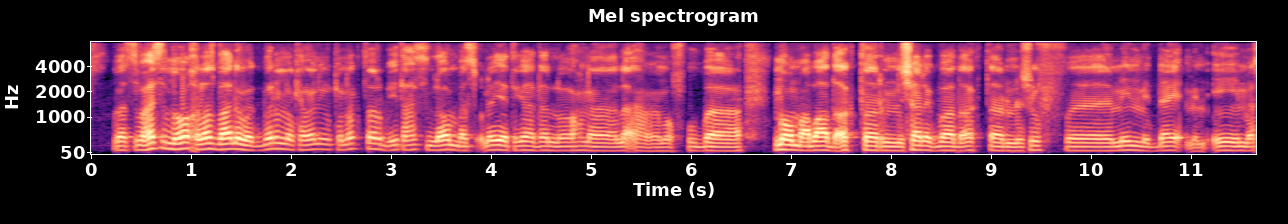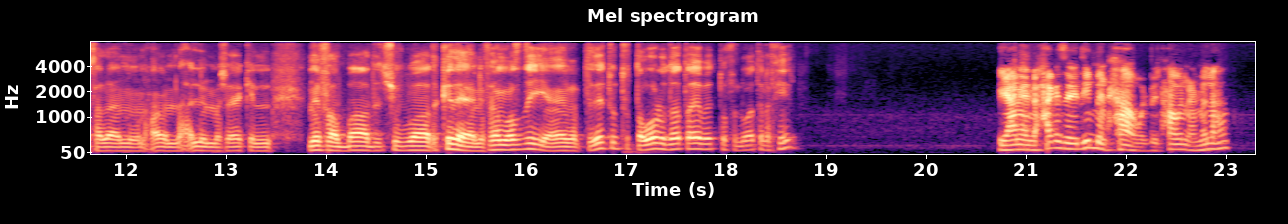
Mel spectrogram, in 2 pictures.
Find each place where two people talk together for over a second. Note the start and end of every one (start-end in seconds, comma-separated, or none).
none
